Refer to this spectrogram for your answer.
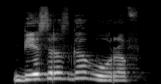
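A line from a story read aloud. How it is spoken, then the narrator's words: Stern teacher. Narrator (Russian): строго сказал учитель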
